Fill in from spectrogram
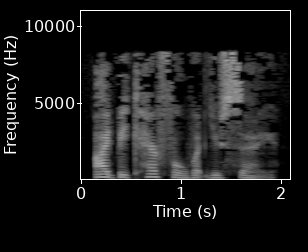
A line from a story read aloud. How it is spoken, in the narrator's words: Dorian said softly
